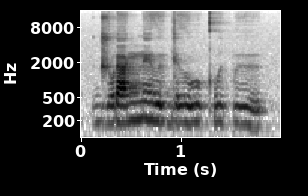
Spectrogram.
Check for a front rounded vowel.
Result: absent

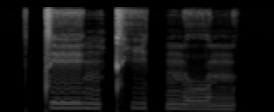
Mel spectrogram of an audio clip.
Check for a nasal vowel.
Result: absent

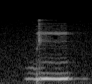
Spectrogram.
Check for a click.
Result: absent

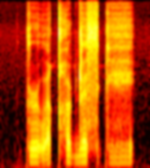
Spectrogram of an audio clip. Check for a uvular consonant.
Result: present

